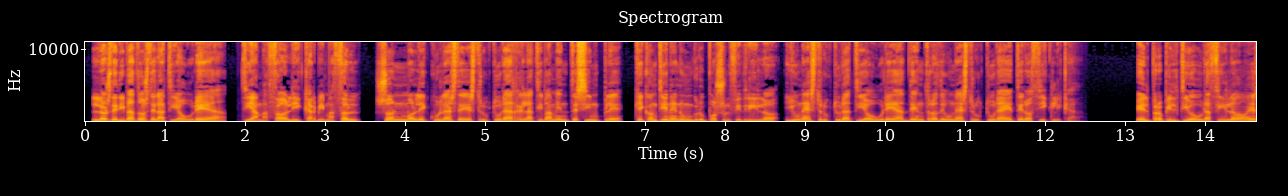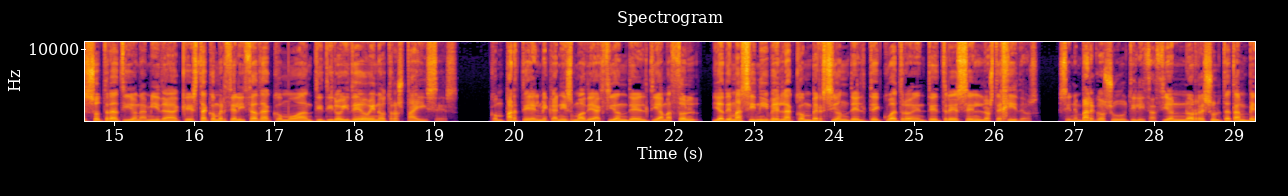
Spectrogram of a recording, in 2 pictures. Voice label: e-learning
